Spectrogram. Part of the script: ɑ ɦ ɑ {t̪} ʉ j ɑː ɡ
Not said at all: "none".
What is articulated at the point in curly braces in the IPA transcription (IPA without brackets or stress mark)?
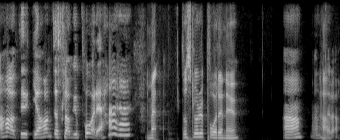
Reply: d̪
